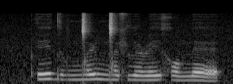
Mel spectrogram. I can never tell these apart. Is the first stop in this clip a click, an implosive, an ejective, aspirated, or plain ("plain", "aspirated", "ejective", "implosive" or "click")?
aspirated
